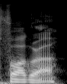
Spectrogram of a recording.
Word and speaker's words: foie gras: Well, the swan spitting in a salad could actually alleviate a problem we have in the world, which is foie gras.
